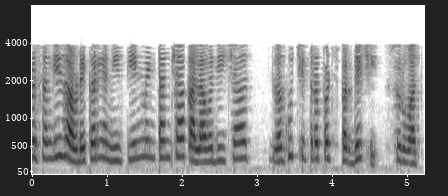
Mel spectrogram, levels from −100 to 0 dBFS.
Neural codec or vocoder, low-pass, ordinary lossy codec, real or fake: vocoder, 44.1 kHz, 128 mel bands, Pupu-Vocoder; 7.2 kHz; AAC, 16 kbps; fake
